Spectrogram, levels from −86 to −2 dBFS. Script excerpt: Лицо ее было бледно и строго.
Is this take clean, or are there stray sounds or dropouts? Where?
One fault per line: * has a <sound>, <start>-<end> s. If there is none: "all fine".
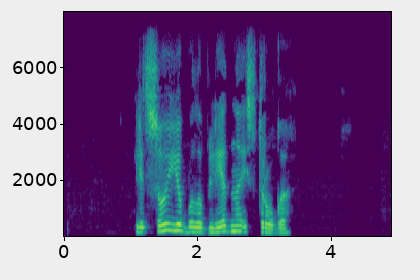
all fine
